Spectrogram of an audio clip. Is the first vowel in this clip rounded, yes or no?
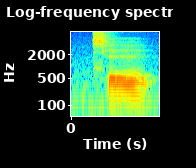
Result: no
